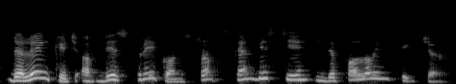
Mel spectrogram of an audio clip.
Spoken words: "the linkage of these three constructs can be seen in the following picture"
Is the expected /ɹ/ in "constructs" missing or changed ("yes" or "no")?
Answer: no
